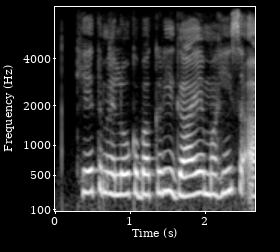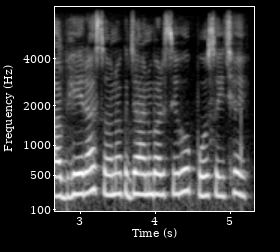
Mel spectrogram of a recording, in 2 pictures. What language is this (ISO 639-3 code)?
mai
